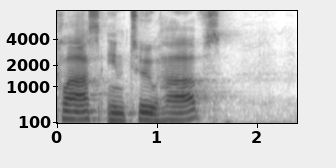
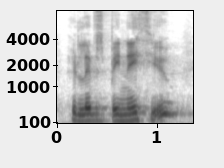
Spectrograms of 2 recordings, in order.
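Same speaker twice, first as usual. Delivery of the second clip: usual speaking voice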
